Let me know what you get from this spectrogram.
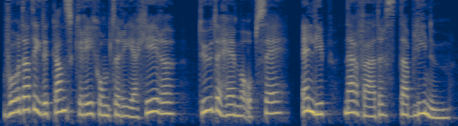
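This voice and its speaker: Woman narrating an audiobook, slow and measured, mid-pitched voice. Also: animated, a little mellow. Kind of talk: scripted narration.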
